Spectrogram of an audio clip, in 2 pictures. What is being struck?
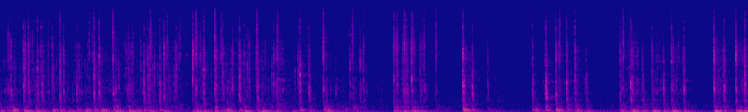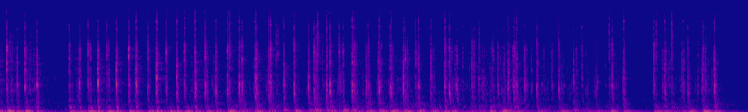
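Plastic computer keyboard.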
